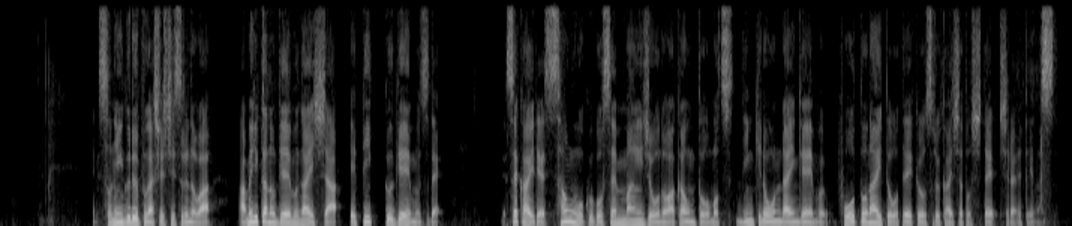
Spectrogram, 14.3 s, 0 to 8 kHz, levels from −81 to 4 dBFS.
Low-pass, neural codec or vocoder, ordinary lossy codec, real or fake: none; codec, 16 kHz, 4 kbps, FunCodec, trained on LibriTTS, 50 frames a second; none; fake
